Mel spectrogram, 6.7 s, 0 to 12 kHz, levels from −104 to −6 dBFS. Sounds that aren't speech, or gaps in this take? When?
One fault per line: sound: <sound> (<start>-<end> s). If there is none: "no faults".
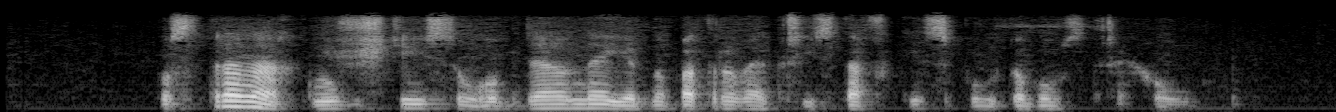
no faults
